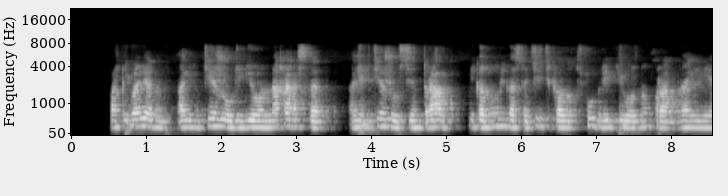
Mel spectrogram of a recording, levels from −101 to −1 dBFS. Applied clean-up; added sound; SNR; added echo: neural mask model DeepFilterNet 3.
